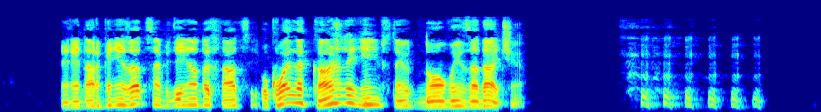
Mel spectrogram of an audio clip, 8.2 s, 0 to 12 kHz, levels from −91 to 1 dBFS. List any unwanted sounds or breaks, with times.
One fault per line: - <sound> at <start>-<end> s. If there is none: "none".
- laugh at 6.2-7.7 s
